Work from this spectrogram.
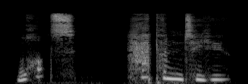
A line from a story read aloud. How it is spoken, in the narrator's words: MJ whispered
